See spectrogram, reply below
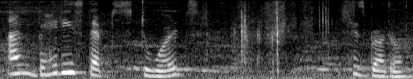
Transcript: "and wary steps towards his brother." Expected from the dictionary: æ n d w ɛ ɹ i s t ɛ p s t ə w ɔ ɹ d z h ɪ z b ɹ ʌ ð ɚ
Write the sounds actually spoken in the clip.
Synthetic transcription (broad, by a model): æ n d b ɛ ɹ i s t ɛ p s t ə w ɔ ɹ d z h ɪ z b ɹ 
